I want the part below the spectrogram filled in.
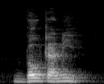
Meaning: botany
- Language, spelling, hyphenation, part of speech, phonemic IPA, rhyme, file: Dutch, botanie, bo‧ta‧nie, noun, /boːtaːˈni/, -i, Nl-botanie.ogg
